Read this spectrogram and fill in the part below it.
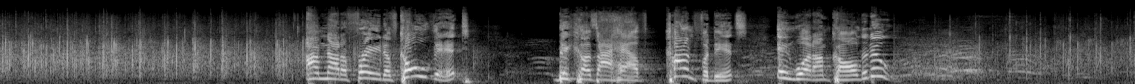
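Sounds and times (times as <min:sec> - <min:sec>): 
audience hand claps: 0:00.0 - 0:03.5, 0:09.4 - 0:11.3
speech: 0:03.1 - 0:04.8, 0:05.5 - 0:09.0.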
